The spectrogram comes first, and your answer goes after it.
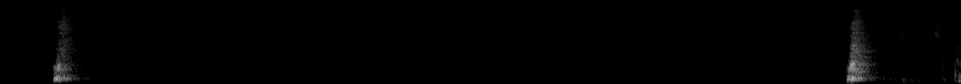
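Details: Sixteen-week-old female Neapolitan Mastiff puppy guarding the home on command, giving a single short bark, then about seven quiet seconds before another bark followed by softer barks at the end.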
